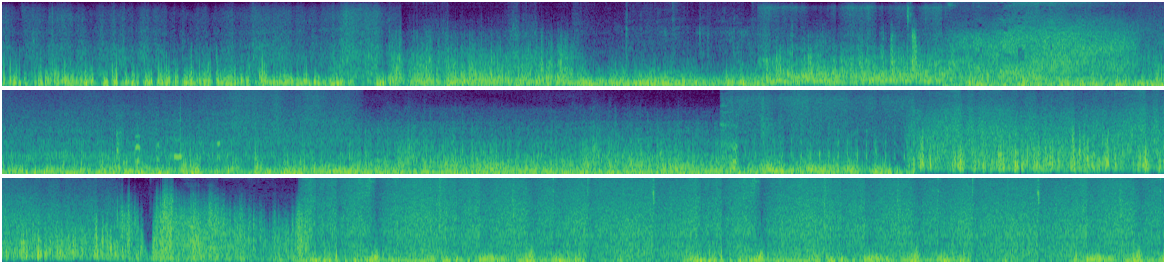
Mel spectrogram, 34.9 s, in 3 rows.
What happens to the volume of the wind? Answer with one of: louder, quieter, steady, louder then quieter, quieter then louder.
steady.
